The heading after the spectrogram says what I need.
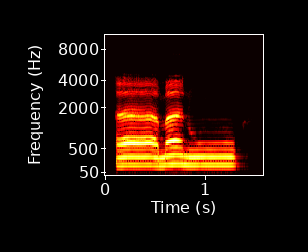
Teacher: آمنو مد کی وجہ سے اس کو تھوڑا کھینچنا ہے ، اشد، دال کو دبانا ہے تشدید کی وجہ سے، با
